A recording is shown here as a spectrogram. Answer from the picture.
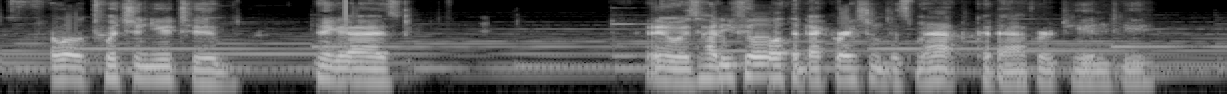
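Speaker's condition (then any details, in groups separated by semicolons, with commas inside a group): No condition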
